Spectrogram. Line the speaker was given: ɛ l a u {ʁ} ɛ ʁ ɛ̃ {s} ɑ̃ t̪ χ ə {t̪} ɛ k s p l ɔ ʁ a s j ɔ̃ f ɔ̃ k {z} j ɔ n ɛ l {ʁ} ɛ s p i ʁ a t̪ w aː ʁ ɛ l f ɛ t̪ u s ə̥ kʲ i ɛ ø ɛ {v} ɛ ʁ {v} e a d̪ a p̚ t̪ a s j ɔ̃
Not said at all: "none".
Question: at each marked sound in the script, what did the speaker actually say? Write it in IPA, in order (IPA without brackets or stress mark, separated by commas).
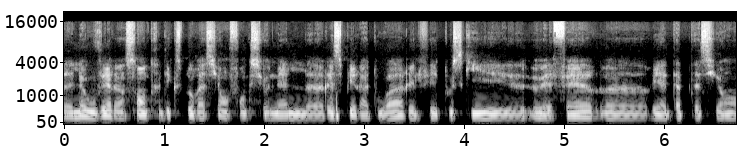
v, s, d̪, s, ʁ, f, ʁ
